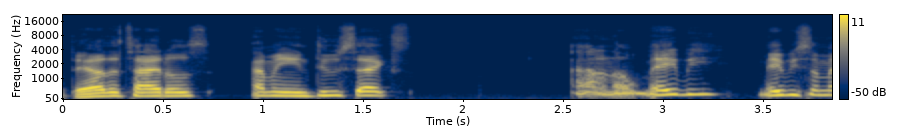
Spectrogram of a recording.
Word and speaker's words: Deus Ex: Drop a deuce X. Deus Ex. Deus Ex. You got to So- Deus Ex. What? Yeah, drop a deuce X real quick. Well, you know how it is with these games. You pronounce it wrong, it's my correction.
